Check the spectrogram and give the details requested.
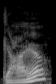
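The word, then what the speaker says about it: G'iah: her Instagram today uh Gaia I think is how you say it yeah g apostrophe IAH yeah and his tallest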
